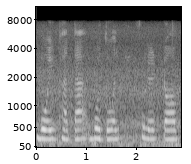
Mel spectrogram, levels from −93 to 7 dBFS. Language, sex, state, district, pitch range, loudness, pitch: Bengali, female, West Bengal, North 24 Parganas, 215-220 Hz, -15 LUFS, 215 Hz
